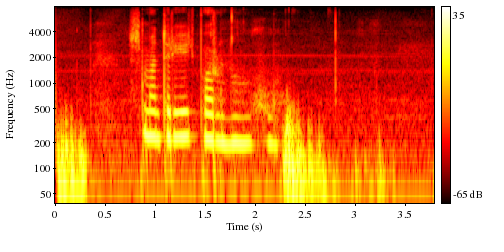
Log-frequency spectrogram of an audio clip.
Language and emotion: Russian, sad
